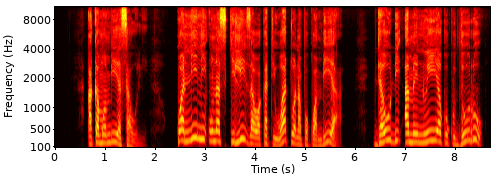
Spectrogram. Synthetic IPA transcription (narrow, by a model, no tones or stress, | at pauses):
akamwambiasaṵli | kwaniniʔunasi̥kilizawakatiwatuwanapɔkwambia̰ | ɗauɗiʔamɛnuiakukuðuɾu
